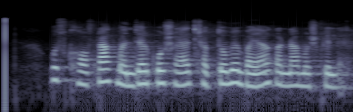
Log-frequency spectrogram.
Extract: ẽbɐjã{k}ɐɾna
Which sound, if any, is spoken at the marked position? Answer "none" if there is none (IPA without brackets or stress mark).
k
